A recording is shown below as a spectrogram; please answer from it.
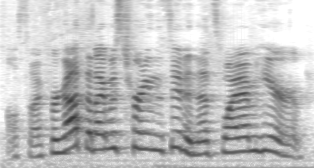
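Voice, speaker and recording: Bright-voiced, rambling woman streamer. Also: high-pitched, lively intonation, racing. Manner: rambling, thinking aloud, jumping between thoughts; self-mocking, giggly, informal. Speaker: video game streamer, host. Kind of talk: casual gameplay livestream chat.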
